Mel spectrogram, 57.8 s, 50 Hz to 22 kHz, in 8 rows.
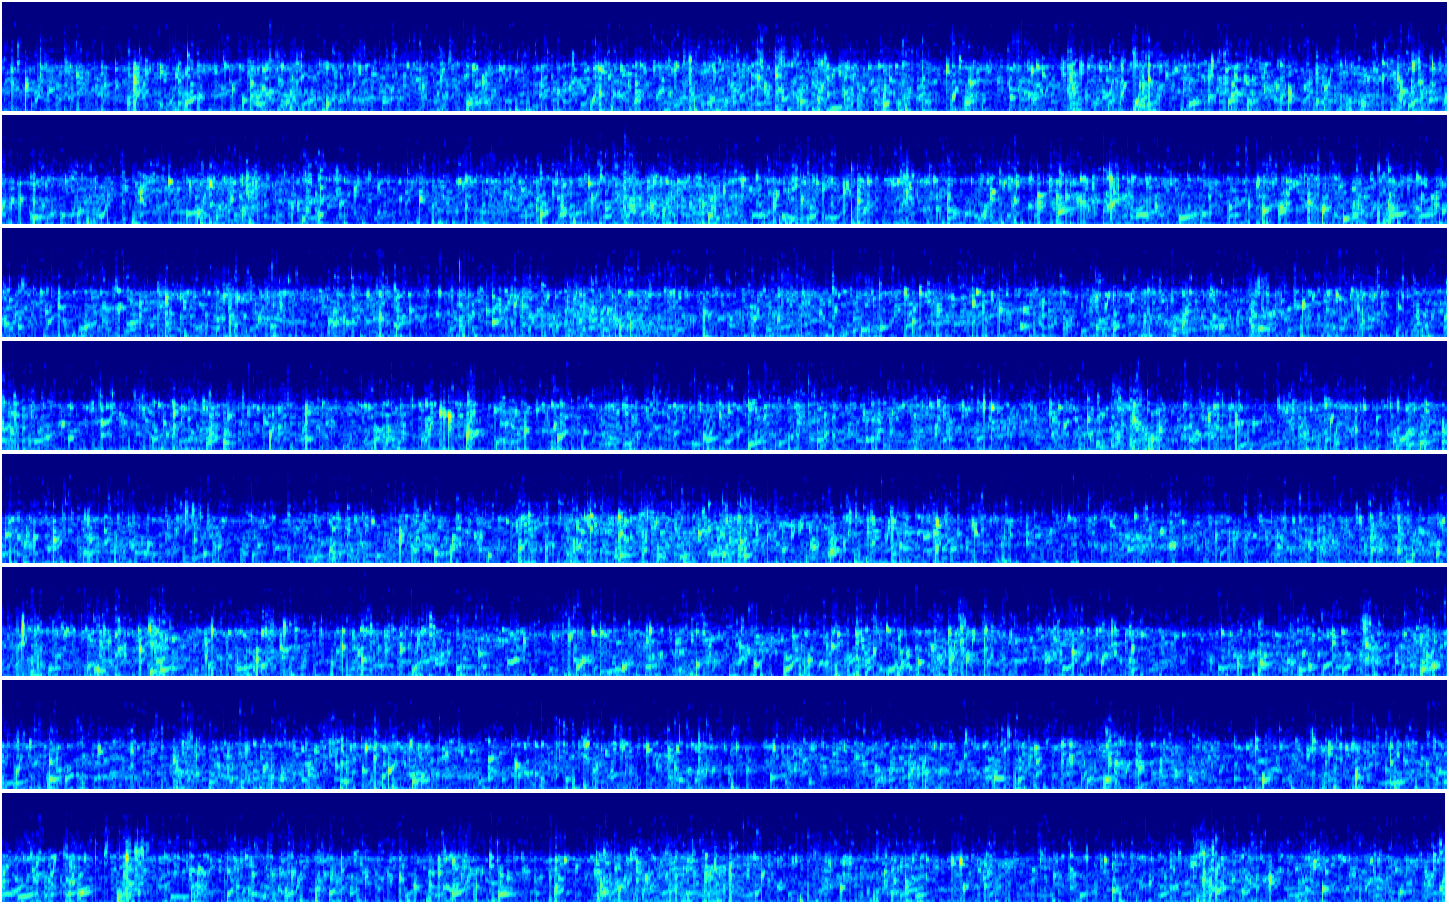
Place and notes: {
  "title": "River Urslau, Hinterthal, Austria - River Urslau (hydrophone recording)",
  "date": "2015-07-21 14:00:00",
  "description": "Stereo hydrophones in the lovely clear, cold, shallow River Urslau. The very next day this was a muddy torrent after storms in the mountains. Recorded with JrF hydrophones and Tascam DR-680mkII recorder.",
  "latitude": "47.41",
  "longitude": "12.97",
  "altitude": "998",
  "timezone": "Europe/Vienna"
}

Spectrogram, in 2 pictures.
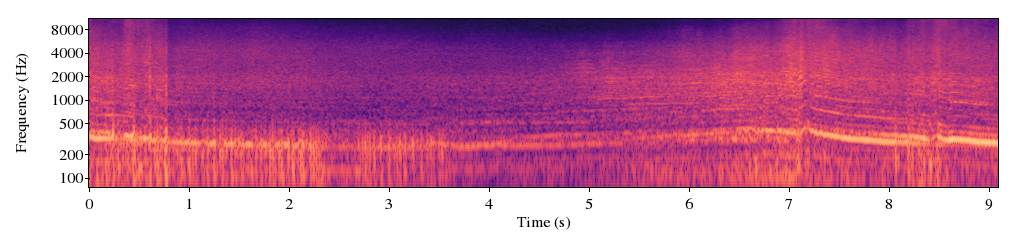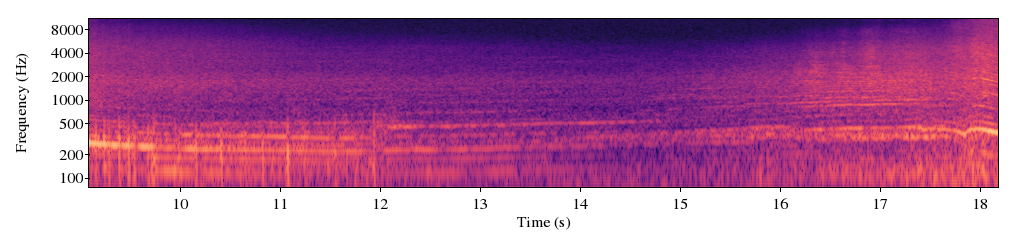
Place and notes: {
  "title": "West Kingsdown, UK - british superbikes 2002 ... superstock ...",
  "date": "2002-06-15 15:00:00",
  "description": "british superbikes 2002 ... superstock second qualifying ... one point stereo mic to minidisk ...",
  "latitude": "51.35",
  "longitude": "0.26",
  "altitude": "152",
  "timezone": "Europe/London"
}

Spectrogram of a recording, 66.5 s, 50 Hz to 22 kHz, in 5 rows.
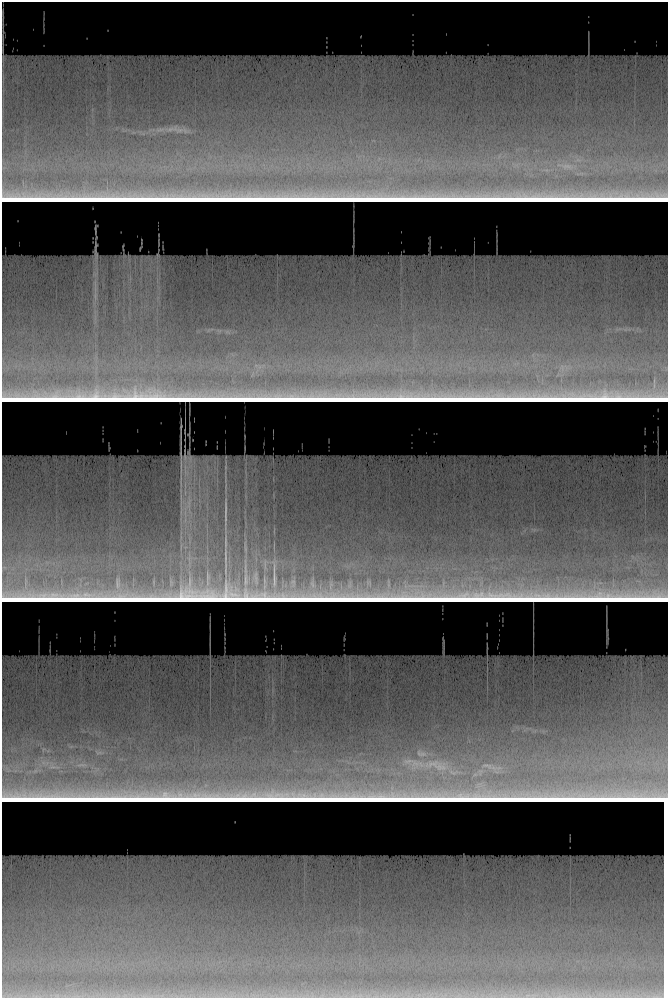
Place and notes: {
  "title": "Ottignies-Louvain-la-Neuve, Belgique - One hour in the crazy life of a dung",
  "date": "2017-05-25 15:10:00",
  "description": "Process is simple. I was walking in the Lauzelle forest. I found the place uninteresting mainly because of the quite crowded people here, and also the motorway far distant noise. But, wind in the trees was beautiful. I encontered an horse and... a big dung fall onto the ground. The flies went immedialtly on it. I put the two microphones into the hot poop and all was made, that's all I can say. It's like that, on a hot and lazy public holiday, walkers saw a stupid guy recording a dung during an hour !",
  "latitude": "50.68",
  "longitude": "4.60",
  "altitude": "127",
  "timezone": "Europe/Brussels"
}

